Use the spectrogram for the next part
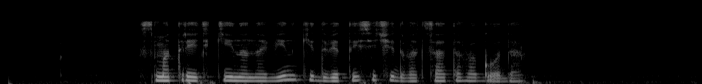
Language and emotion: Russian, neutral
